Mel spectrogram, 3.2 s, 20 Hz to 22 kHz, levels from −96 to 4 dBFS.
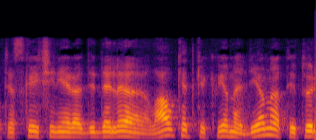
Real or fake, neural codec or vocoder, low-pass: fake; codec, 16 kHz, 2 kbps, X-Codec, WavLM features, trained on Multilingual LibriSpeech; 7.2 kHz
